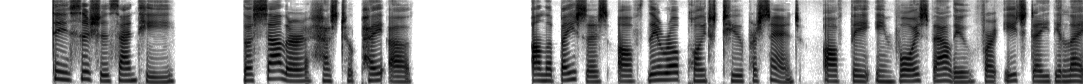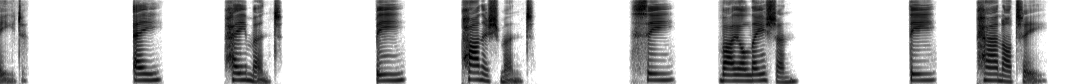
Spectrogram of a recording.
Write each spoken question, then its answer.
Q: The seller has to pay a on the basis of 0.2% of the invoice value for each day delayed.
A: 正确答案为 D. Penalty.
